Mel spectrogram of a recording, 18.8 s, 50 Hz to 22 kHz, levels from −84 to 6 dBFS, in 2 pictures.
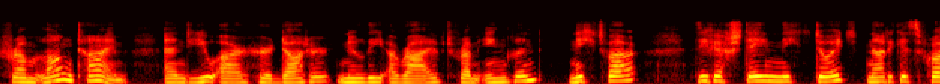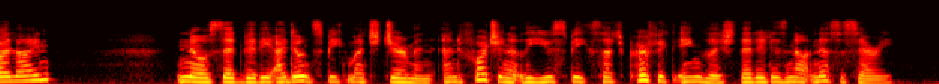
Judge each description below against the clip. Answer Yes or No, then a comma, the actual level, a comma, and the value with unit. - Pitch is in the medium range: No, high, 195 Hz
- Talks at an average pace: No, slow, 130 wpm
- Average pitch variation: Yes, average, 3.2 semitones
